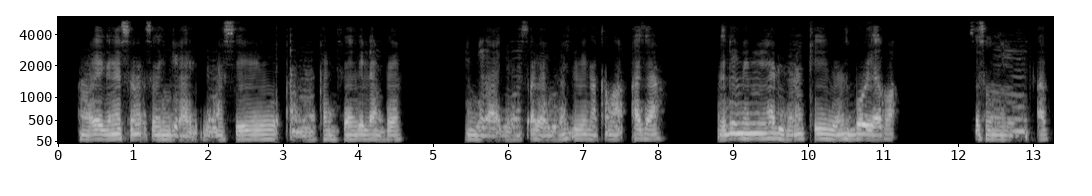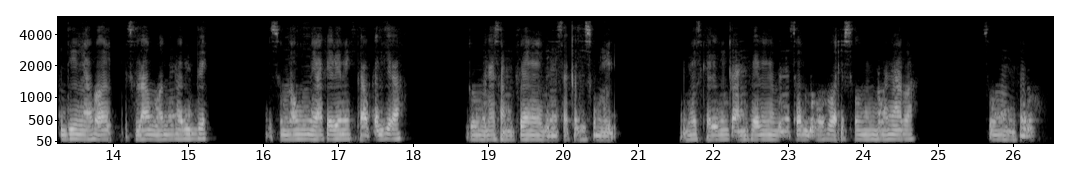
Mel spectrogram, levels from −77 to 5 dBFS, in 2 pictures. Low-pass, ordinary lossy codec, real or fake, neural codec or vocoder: 5.4 kHz; MP3, 48 kbps; fake; codec, 44.1 kHz, 1.7 kbps, Pupu-Codec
